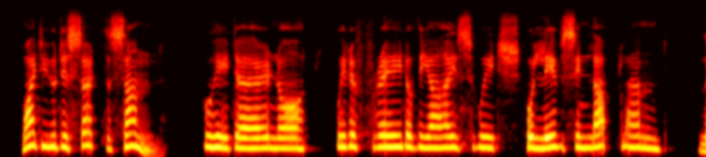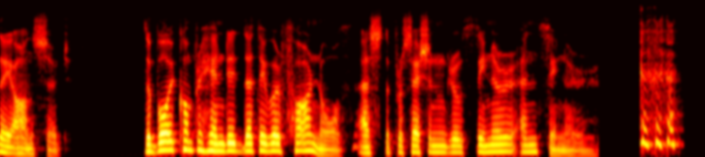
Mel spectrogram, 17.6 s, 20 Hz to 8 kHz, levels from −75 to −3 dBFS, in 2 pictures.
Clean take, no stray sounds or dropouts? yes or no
no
